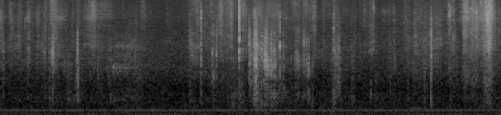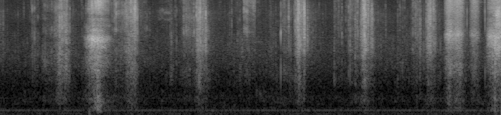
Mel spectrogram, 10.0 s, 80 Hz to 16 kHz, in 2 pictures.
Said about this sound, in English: I love pages turning. It's such a beautiful sound. 1 Corinthians 13. Someone just ripped their Bible? It sounded like a shred.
